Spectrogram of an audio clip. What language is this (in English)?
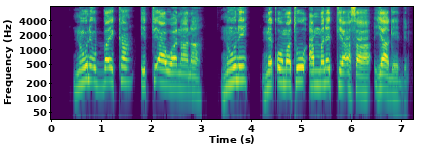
Dawro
